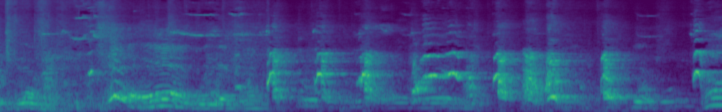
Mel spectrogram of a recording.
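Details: Rottweilers greeting their owners after two days apart; excited, high-pitched whines and yelps in quick succession, about two a second, through the second half. An excited human voice speaks over the first seconds.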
